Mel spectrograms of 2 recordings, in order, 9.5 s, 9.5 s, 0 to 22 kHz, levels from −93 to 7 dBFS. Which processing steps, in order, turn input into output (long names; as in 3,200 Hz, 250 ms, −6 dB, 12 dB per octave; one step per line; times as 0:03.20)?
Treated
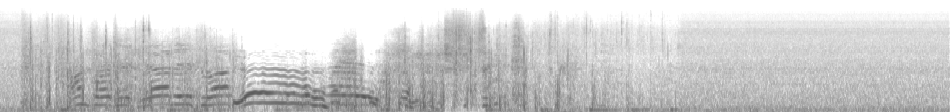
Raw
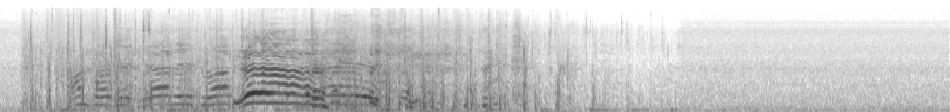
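treble cut that deepens with the level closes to 480 Hz, closed at −21 dBFS
0:04.45–0:04.87: spectral tilt +4.5 dB per octave
downward compressor 2.5 to 1, threshold −41 dBFS, peak gain reduction 13 dB
level +4 dB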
